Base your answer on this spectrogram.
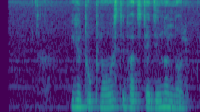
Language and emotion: Russian, neutral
